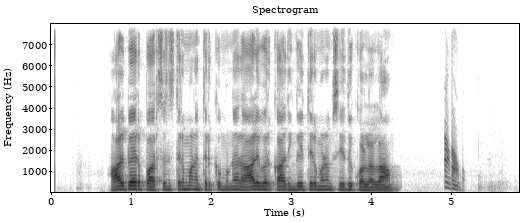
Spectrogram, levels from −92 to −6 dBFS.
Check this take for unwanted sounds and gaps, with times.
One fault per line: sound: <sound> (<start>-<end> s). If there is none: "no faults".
sound: chirp (4.9-5.2 s)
